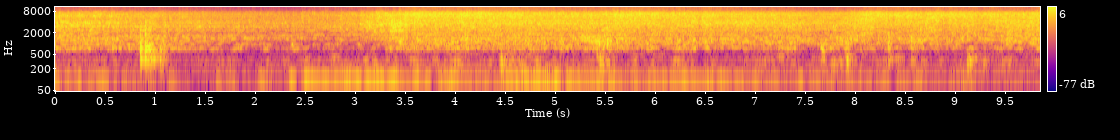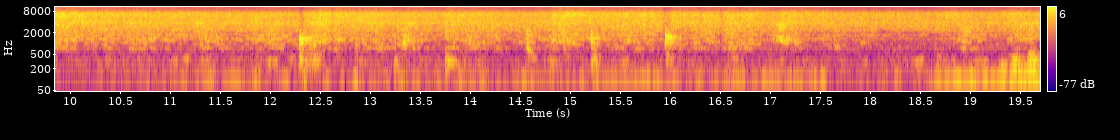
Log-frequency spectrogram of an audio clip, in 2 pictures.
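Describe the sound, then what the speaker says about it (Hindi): Mutton karahi cooking in a pan with a little water added, a continuous sizzling and bubbling hiss with occasional stirring scrapes, close and steady for about twenty seconds with no talking. "तो गोश्त को बॉईल करेंगे इसमें थोड़ा बहुत पानी लगेगा"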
